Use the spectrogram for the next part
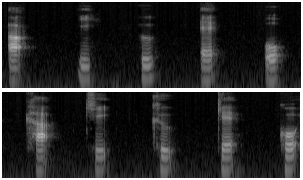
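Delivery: A, I, U recited as "ah, ee, oo", each apart; Japanese syllable sounds. Shown as a demonstration. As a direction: recite Japanese kana sounds one by one, short and even. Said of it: "which go like this".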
